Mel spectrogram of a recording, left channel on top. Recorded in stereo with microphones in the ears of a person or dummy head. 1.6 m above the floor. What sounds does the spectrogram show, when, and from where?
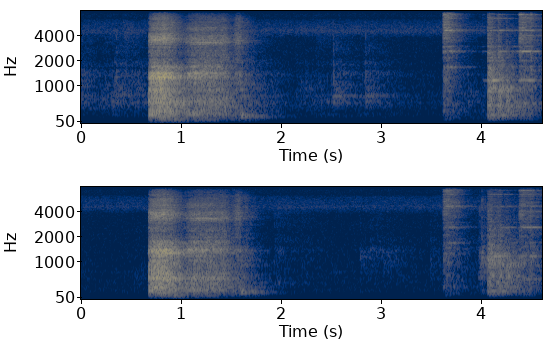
0.7 s breathing: 10° right (ahead or behind), 4 m
3.6 s a clunk: 15° left (ahead or behind), 4 m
